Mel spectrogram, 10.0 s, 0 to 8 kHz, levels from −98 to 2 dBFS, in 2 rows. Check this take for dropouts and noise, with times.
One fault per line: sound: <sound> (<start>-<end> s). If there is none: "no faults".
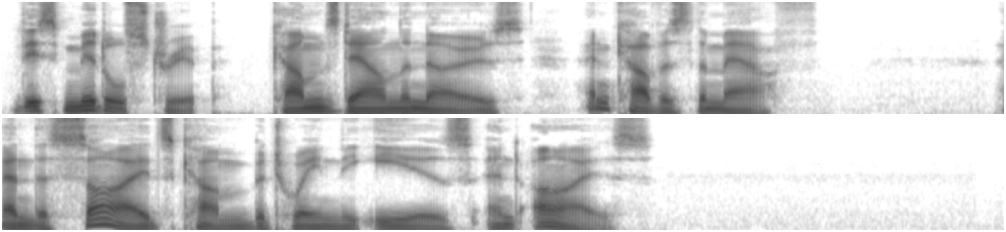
no faults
